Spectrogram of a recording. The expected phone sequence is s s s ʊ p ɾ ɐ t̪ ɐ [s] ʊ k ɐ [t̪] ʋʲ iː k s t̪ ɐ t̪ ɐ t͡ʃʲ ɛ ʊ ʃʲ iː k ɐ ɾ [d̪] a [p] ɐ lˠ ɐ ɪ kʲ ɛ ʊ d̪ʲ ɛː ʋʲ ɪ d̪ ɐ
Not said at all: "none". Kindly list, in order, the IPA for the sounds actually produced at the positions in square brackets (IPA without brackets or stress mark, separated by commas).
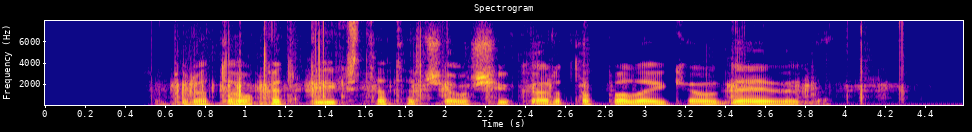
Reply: none, t̪, t̪, p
